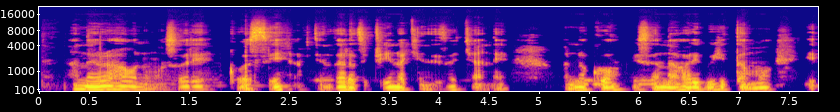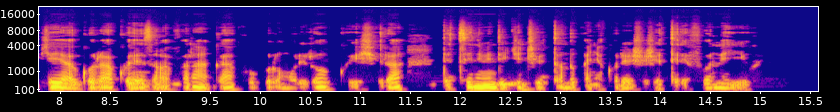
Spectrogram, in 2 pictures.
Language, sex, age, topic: Kinyarwanda, female, 18-24, finance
